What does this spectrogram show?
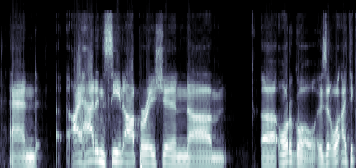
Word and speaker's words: Ogro: And I hadn't seen Operation Orgo. Is it? I think it's Orgo. I believe. I think I mispronounce it because I say Ogro, but it's Orgo.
